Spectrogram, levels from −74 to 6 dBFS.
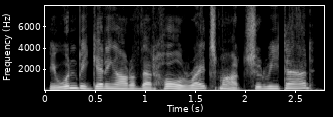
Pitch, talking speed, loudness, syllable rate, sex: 185 Hz, 280 wpm, -16 LUFS, 5.3 syllables/s, male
